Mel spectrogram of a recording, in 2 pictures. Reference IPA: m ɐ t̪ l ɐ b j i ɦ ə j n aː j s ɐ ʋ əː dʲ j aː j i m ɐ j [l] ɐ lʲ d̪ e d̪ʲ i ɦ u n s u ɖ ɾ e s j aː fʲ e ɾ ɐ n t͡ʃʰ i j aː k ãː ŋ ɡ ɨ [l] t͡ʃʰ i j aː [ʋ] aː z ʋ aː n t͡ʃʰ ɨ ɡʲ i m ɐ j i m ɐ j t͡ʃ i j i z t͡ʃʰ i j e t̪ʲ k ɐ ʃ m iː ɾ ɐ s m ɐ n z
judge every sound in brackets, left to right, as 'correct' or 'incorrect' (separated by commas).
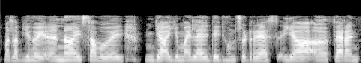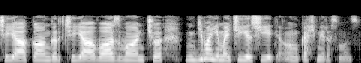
correct, incorrect, correct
